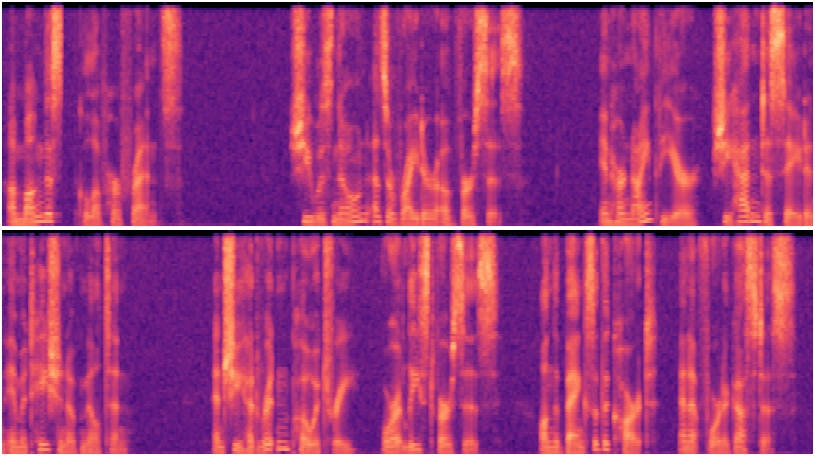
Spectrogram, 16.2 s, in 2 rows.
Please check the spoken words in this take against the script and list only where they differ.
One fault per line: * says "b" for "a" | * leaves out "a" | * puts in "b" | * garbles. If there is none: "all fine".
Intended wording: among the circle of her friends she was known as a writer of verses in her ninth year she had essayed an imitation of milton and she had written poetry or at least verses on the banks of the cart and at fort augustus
* says "hadn't" for "had"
